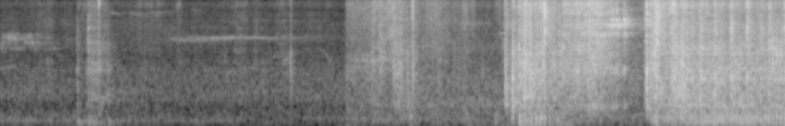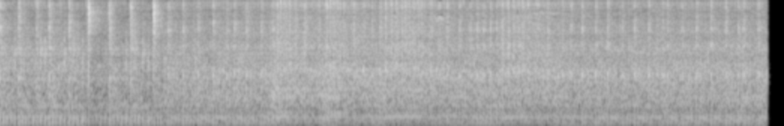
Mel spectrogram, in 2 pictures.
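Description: After a few pulls and sputters, a small two-stroke engine fires up and runs loudly and steadily at a high, buzzing pitch, close by.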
